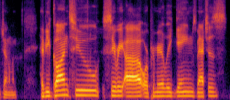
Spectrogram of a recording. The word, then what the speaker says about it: Serie A: Why Serie A? That's just A, but the Italian pronunciation.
